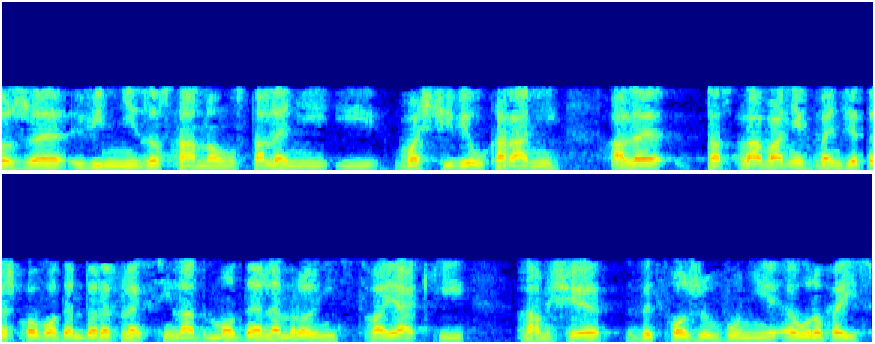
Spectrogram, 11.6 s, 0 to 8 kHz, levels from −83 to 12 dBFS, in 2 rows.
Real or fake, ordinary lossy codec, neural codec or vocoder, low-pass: real; AAC, 16 kbps; none; 7.2 kHz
